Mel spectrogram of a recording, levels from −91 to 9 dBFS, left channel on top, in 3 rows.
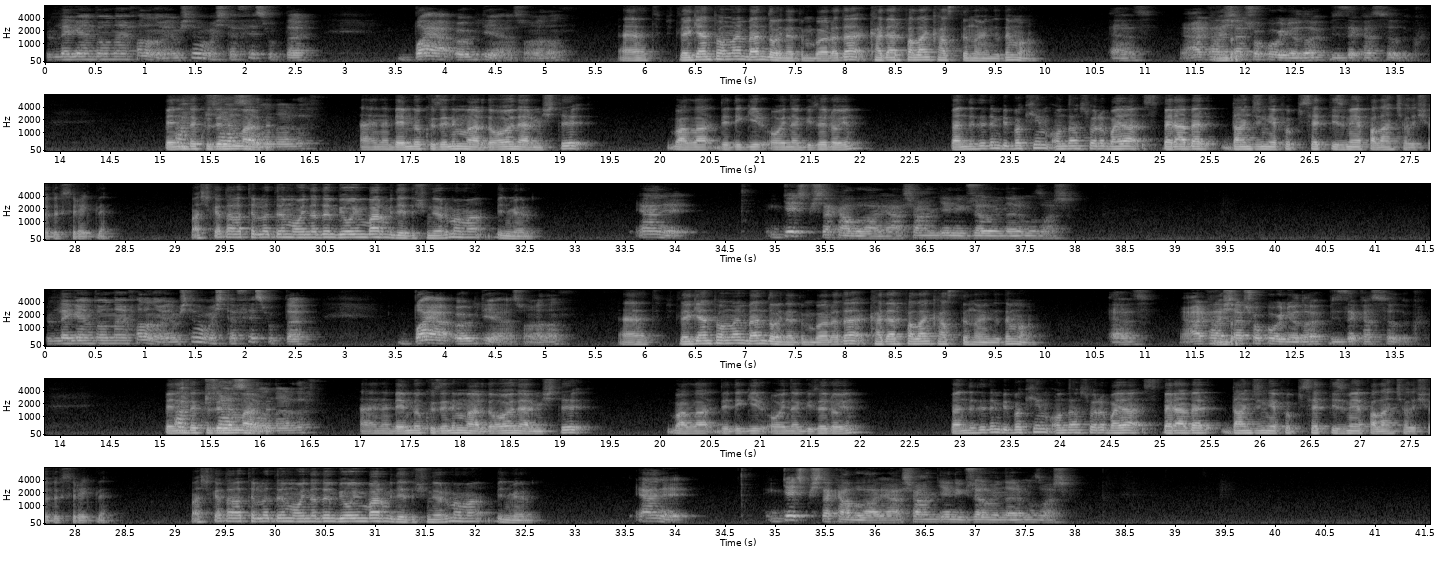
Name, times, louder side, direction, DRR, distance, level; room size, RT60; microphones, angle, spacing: voice 1, 0.0-2.6 3.5-5.2 10.6-11.0 11.3-13.6 15.1-16.5 33.6-34.1 34.9-37.9, right 2 dB, 80° right, 2 dB, 2.1 m, -28 dB
voice 2, 5.7-6.1 6.3-9.9 11.7-11.9 15.0-16.0 17.0-19.2 20.1-22.0 22.9-28.3 29.2-32.6, left 1 dB, 10° left, 3 dB, 0.6 m, -23 dB
6.7 x 6.3 x 4.2 m, 0.39 s
head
